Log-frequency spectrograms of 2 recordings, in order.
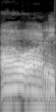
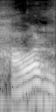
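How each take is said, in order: First: The word starts with a vowel, no h. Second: The word starts with an h sound. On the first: The speaker calls it right. "আওয়ার এটা কিন্তু" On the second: The speaker calls it wrong. "হাওয়ার না"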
